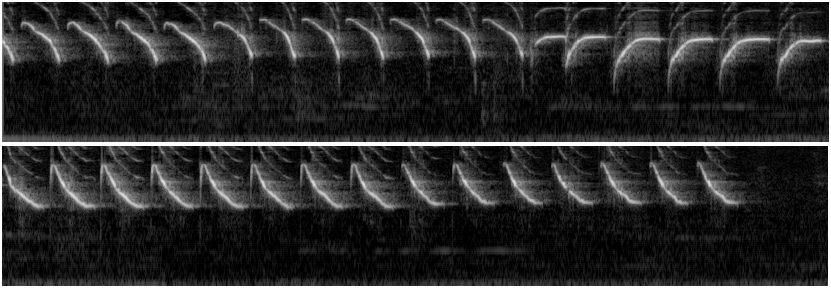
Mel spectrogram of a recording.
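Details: Lemon canary singing strongly with a long roll: a steady series of downslurred whistled notes, about three per second, shifting pitch and tone between phrases for over seven seconds.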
